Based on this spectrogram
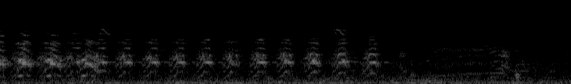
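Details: Early-morning bird calls from the Ambracian Gulf, Amvrakikos National Park, Greece, recorded at a fishing harbour on the Ionian Sea, 27 March 2026 at 07:40; a rapid run of honking notes for four seconds, then fading into quiet.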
